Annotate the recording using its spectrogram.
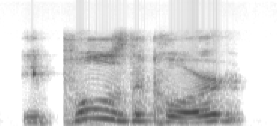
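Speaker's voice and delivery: usual speaking voice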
